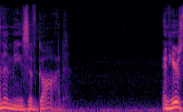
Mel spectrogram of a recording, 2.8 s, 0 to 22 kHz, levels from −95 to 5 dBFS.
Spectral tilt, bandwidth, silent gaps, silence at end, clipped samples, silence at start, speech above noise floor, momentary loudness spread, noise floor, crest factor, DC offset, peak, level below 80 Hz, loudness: -6 dB/octave; 18 kHz; none; 0 s; under 0.1%; 0 s; 30 dB; 21 LU; -59 dBFS; 18 dB; under 0.1%; -14 dBFS; -52 dBFS; -32 LUFS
